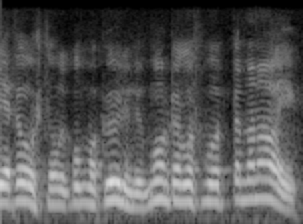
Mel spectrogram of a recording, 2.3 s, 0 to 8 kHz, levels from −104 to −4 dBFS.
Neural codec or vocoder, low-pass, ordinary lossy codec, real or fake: codec, 32 kHz, 1.9 kbps, SNAC; 7.2 kHz; AAC, 32 kbps; fake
